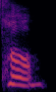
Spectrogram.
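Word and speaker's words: טאַם: It's Tam with a pasach aleph, right? It's pronounced Tam.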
